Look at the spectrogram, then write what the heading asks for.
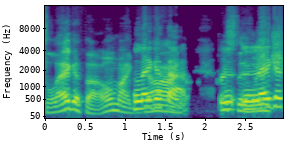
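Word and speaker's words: Lagertha: Jesus, no, it's not Lagerta. It's Lagatha.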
